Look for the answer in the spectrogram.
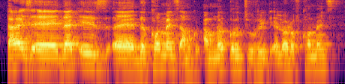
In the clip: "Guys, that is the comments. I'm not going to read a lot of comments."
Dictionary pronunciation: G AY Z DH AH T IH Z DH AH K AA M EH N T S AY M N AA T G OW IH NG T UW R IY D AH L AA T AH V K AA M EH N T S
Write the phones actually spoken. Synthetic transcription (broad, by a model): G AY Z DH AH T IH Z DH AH K AA M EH N T S AY M N AA T G OW IH NG T UW R IY D AH L AA T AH F K AA M EH N T S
